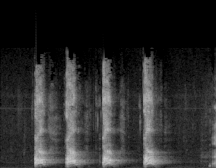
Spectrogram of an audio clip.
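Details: Zoey, a pet dog, barking at home: four loud, sharp barks spaced about half a second apart, each a short broadband burst, with a low steady hum underneath and the start of a fifth bark at the end.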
